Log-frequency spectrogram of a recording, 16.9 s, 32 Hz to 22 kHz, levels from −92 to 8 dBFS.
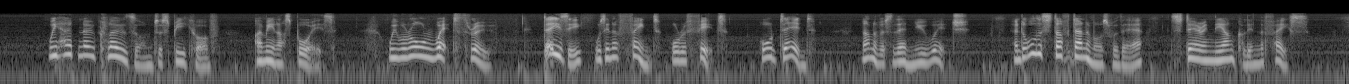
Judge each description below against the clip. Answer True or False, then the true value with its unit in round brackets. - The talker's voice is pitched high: True (220 Hz)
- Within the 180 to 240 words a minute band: False (165 wpm)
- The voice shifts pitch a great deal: True (7.7 semitones)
